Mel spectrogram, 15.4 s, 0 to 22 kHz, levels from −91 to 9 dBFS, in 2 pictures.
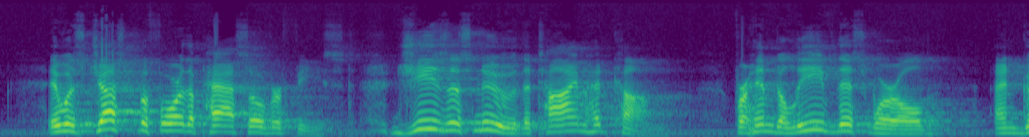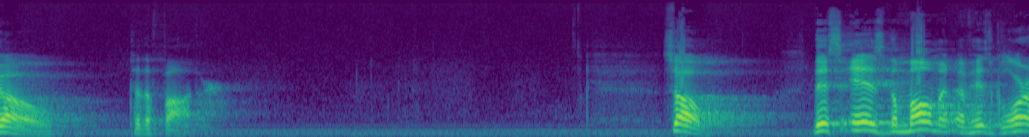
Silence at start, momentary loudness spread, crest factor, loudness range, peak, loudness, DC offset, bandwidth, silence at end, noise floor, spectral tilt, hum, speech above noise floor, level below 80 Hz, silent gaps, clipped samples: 0.35 s; 19 LU; 18 dB; 13 LU; 0 dBFS; -16 LUFS; under 0.1%; 11.5 kHz; 0 s; -53 dBFS; -6 dB/octave; 60 Hz at -50 dBFS; 38 dB; -62 dBFS; none; under 0.1%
